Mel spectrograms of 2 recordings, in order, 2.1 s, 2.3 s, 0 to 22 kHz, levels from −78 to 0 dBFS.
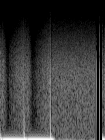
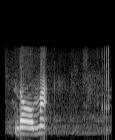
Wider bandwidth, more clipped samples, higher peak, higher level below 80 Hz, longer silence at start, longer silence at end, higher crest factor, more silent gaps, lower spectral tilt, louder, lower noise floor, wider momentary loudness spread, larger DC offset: first, 6.6 kHz vs 5.8 kHz; first, 0.2% vs under 0.1%; about the same, 0 dBFS vs -2 dBFS; first, -20 dBFS vs -62 dBFS; second, 0 s vs 0.25 s; about the same, 0 s vs 0.1 s; second, 8 dB vs 18 dB; first, 1.92-2.03 s vs none; second, -5.5 dB/octave vs -7.5 dB/octave; second, -27 LUFS vs -16 LUFS; second, -33 dBFS vs -44 dBFS; second, 9 LU vs 22 LU; neither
